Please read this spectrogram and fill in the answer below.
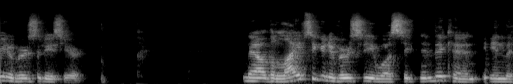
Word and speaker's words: Leipzig: Okay, so on the third one, we've got, I think it's, I don't know how to pronounce it. Is it Leipzig? Yeah, Leipzig, that's good.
